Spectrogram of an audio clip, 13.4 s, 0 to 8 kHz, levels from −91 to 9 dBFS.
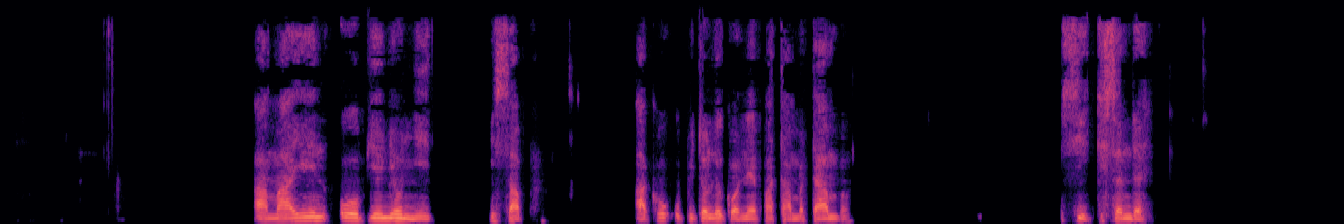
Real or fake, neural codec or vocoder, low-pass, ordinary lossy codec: fake; codec, 16 kHz in and 24 kHz out, 1 kbps, XY-Tokenizer; 7.2 kHz; AAC, 32 kbps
